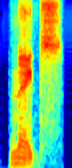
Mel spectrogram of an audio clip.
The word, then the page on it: nates: British English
